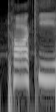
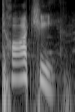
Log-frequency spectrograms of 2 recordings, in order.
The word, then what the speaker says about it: Tocci: the Colby Mules, but the way they wrote it out phonetically, it's TAW space CHI. So trying to stretch out Tocci, not Talkie or however anybody else would want to pronounce it, but it's pronounced Tocci.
